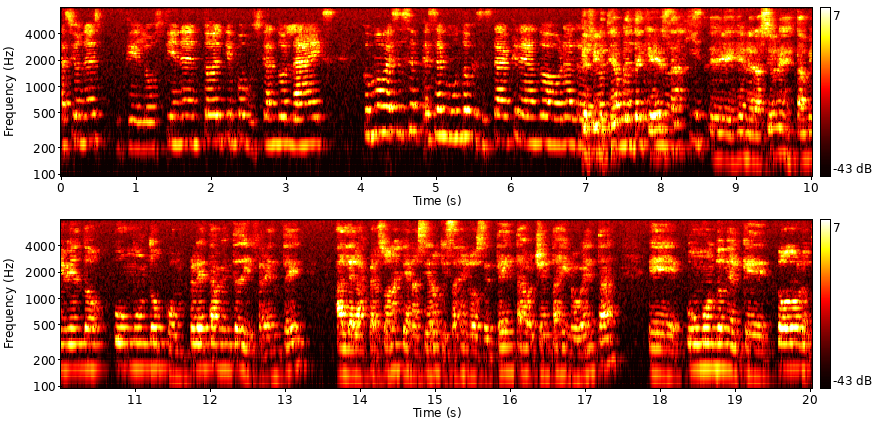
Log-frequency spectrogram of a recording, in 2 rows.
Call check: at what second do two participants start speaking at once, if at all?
6.9 s

